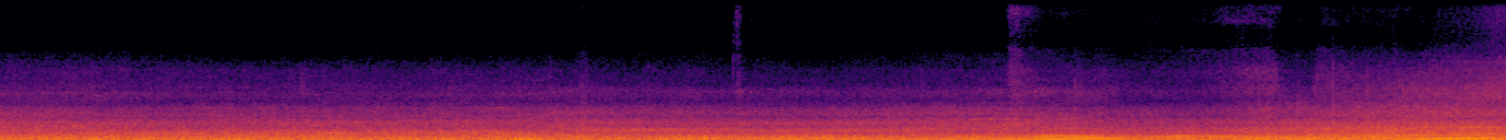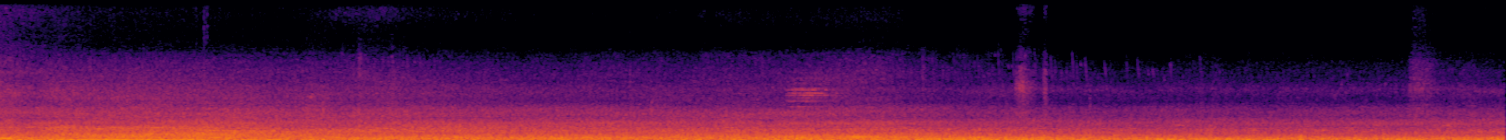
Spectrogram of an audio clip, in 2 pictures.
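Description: City street traffic: a steady wash of passing vehicles, swelling louder with a deeper rumble for a few seconds around the middle.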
